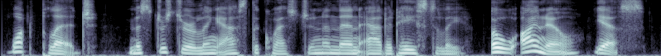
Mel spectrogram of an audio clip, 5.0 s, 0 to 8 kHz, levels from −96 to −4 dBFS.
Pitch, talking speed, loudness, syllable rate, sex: 175 Hz, 180 wpm, -20 LUFS, 5.2 syllables/s, female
